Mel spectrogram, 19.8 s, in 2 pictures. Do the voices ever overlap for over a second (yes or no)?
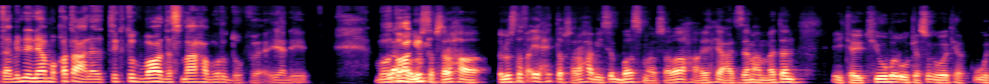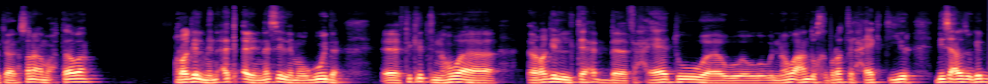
no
